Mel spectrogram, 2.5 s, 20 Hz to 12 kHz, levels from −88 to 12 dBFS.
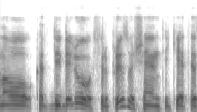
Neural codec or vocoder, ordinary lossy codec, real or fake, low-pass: none; Opus, 16 kbps; real; 7.2 kHz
